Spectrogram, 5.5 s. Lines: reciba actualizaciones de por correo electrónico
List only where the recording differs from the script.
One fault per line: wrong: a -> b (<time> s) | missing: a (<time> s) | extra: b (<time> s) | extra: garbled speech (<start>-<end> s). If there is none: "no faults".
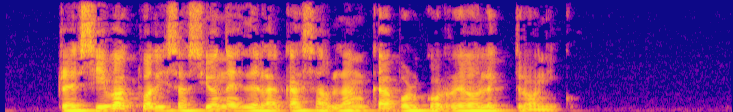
extra: la casa blanca (1.9 s)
